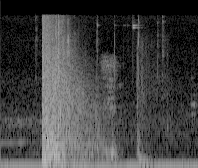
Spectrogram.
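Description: A pistol fires a single loud shot.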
